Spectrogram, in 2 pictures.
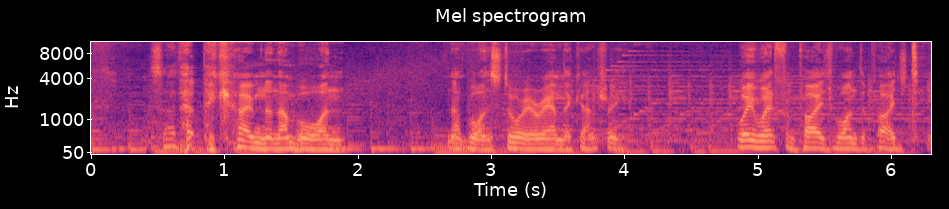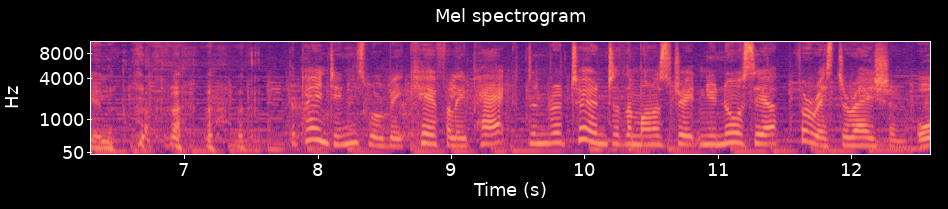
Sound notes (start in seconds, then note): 6.7 laughs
